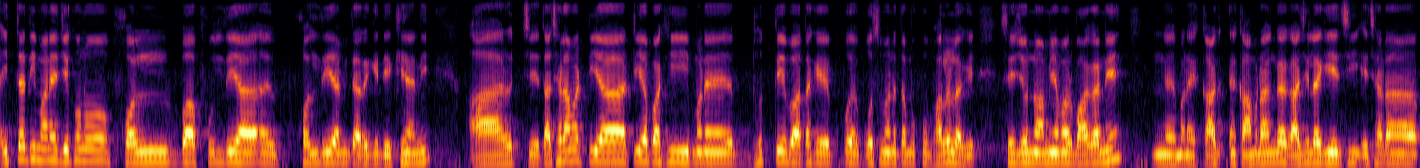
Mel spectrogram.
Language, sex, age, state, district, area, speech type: Bengali, male, 60+, West Bengal, Jhargram, rural, spontaneous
